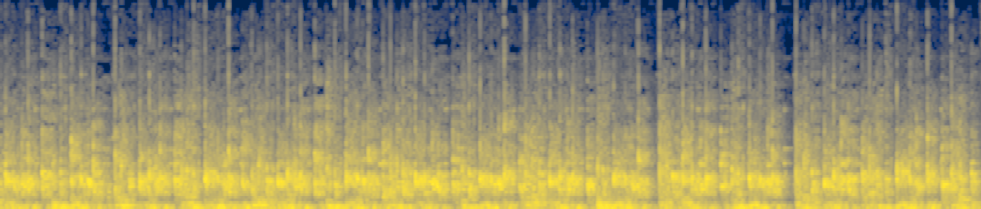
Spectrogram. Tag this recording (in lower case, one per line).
tap dancing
